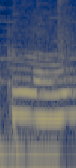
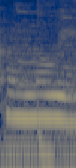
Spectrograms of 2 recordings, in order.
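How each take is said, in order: No difference in how they are said.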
